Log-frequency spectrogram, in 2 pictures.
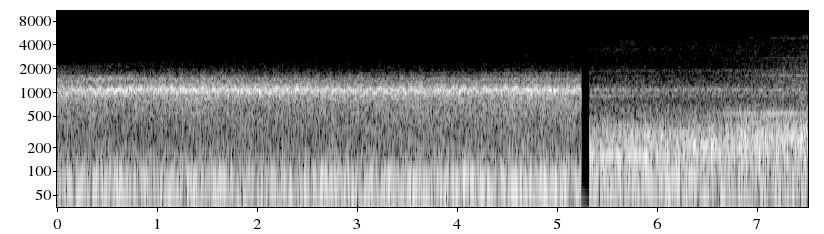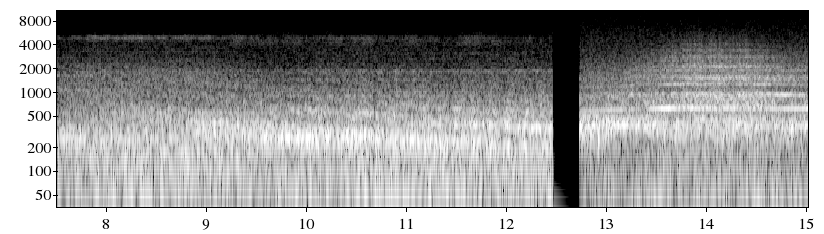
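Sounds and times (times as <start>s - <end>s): dense rough rumble: 5.4s - 12.9s.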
